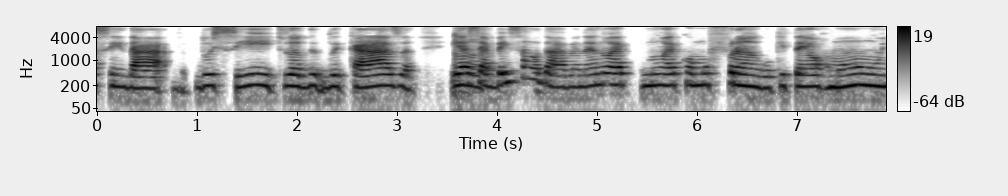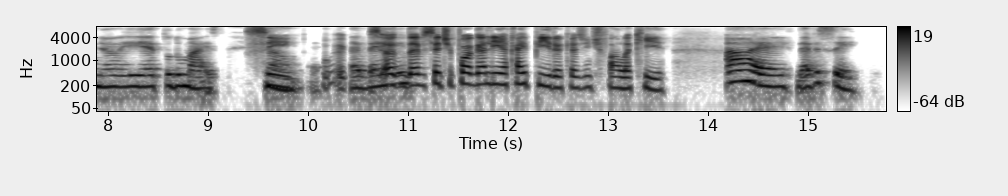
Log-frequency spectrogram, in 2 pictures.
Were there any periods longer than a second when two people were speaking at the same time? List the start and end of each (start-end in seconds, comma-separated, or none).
none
